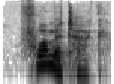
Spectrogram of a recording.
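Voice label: "vormittag", German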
